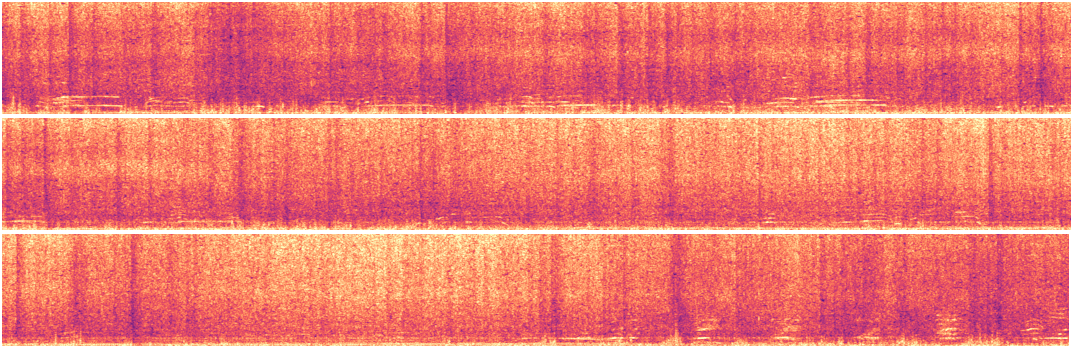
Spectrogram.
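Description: A boat engine running steadily at an even pitch, with voices shouting and calling over it, most in the first ten seconds and again near the end. Wind buffets the microphone.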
